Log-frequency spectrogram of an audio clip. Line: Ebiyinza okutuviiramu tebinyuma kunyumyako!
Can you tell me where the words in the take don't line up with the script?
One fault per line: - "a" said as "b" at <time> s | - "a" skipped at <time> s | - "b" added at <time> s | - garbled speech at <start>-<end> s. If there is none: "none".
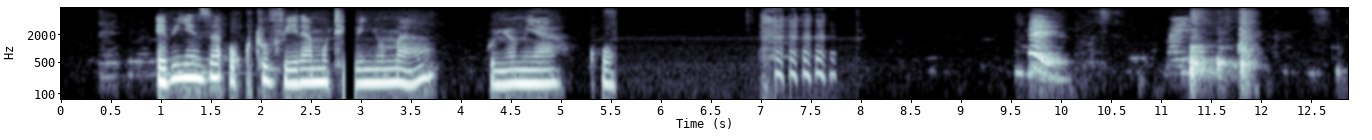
none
